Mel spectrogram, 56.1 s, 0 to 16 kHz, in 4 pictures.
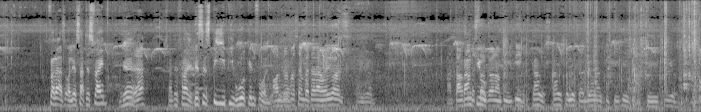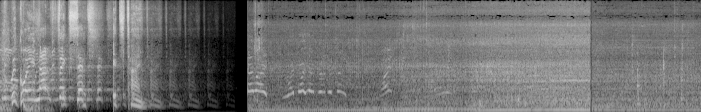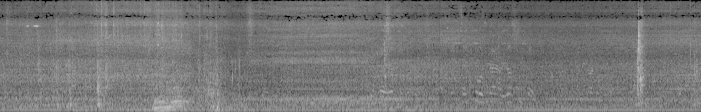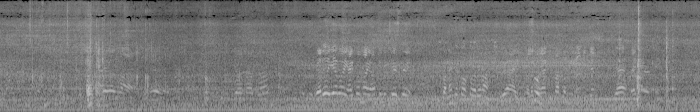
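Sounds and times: diesel engine rumbling: 0.0s - 15.2s, 19.0s - 56.0s
people talking indistinctly: 8.9s - 17.9s, 46.6s - 55.4s
tyres on loose road fill: 19.0s - 56.0s
car engine revving: 21.1s - 26.3s, 30.0s - 43.8s.

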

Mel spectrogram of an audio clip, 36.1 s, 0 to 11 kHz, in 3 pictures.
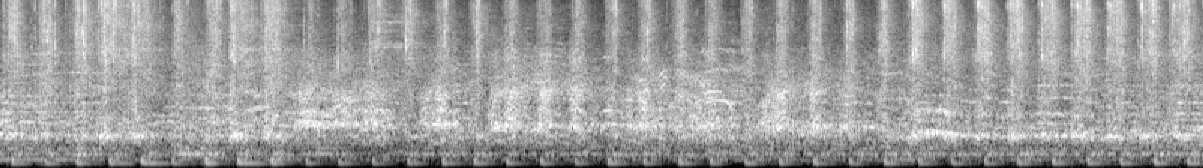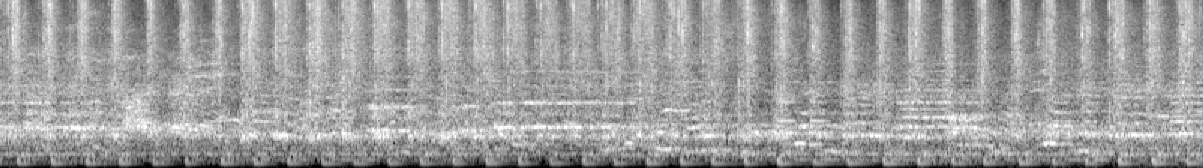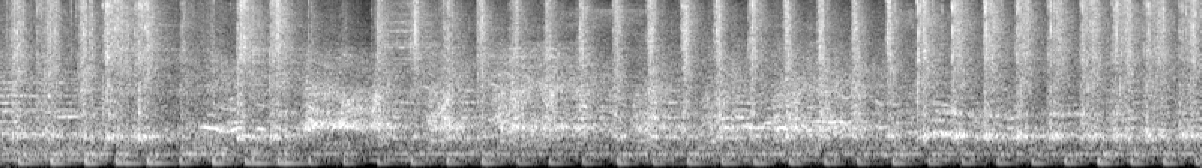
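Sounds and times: steady drumbeat: 0.0s - 36.0s
crowd chanting in unison: 1.5s - 10.0s, 11.6s - 14.4s, 26.1s - 34.2s.

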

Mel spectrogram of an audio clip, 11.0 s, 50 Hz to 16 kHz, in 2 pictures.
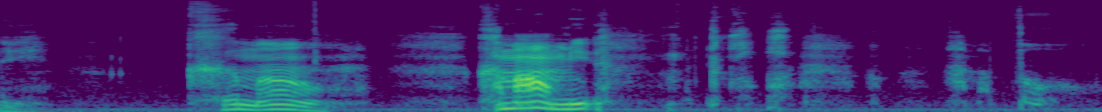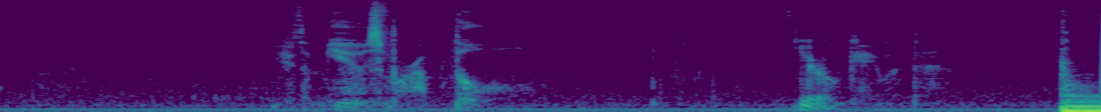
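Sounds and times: faint low hum: 0.0s - 11.0s
man whispering: 4.7s - 5.6s, 6.8s - 8.2s, 9.4s - 10.4s.

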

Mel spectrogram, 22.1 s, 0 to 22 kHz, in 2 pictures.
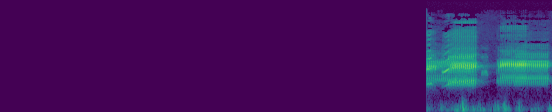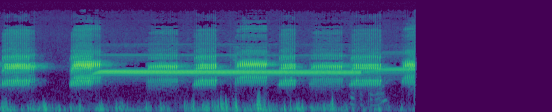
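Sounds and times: frogs trilling: 8.6s - 19.4s.

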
